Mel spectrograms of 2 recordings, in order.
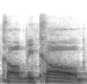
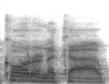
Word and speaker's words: Colby Colb: Colby Colb. Colby Colb. Colby Colb. Not corner the Cobb.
